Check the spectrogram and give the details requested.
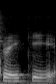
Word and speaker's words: Reiki: Reiki Master actually a Reiki although yes it's pronounced Reiki and I feel like I feel uncomfortable when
